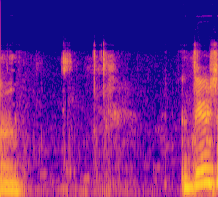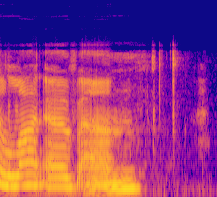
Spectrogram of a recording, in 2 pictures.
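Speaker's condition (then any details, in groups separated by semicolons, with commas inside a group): Cerebral palsy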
